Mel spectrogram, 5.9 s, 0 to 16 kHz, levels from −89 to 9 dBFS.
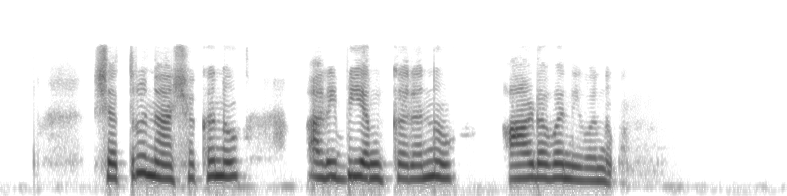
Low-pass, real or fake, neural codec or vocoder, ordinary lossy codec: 7.2 kHz; fake; codec, 16 kHz, 2 kbps, X-Codec, HuBERT features, trained on general audio; none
